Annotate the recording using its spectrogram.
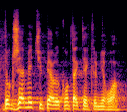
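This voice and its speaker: A man's voice: mid-range voice, expressive, fast talker, gravelly, mellow, a little hiss or hum. A man giving a Torah lecture to a live audience, joking, asking the room questions and acting out the people he quotes.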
